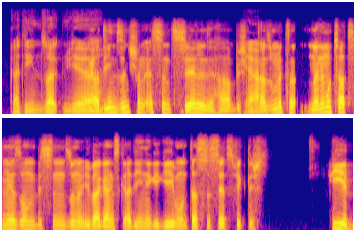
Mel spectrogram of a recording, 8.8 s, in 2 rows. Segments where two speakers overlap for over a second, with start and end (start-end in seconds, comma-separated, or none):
none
